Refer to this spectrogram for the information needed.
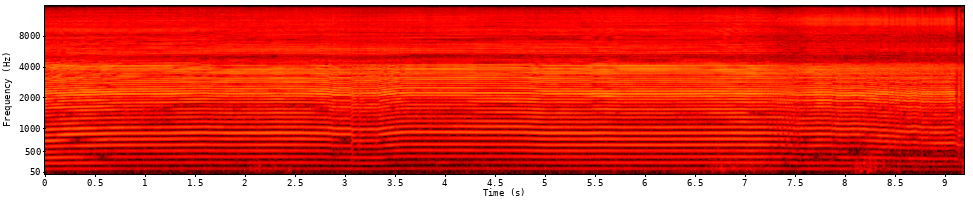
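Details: DC Spitfire 1cc model diesel on an 8x4 prop, D2000 fuel: high buzzing drone sags and wanders in pitch several times as the loose needle valve rotates with vibration and the compression screw winds itself out.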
